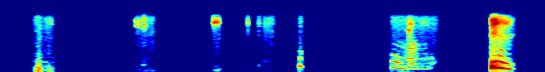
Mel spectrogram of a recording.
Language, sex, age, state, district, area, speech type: Bengali, female, 30-45, West Bengal, Malda, urban, conversation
